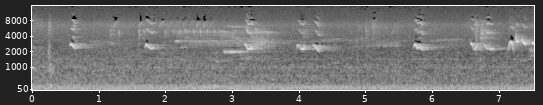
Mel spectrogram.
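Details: A Baltimore oriole in Southeast Wisconsin sings short, clear whistled notes roughly once a second, with a few higher chattery fragments, over a low steady rumble.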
